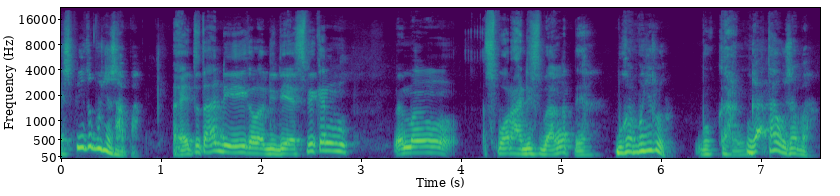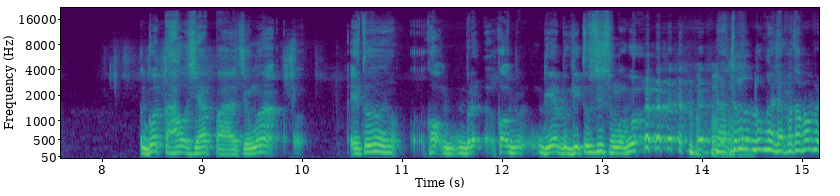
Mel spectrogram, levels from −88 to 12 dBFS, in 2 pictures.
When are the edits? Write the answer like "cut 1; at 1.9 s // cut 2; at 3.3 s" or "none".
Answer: none

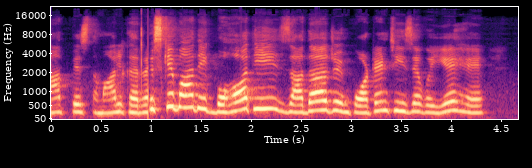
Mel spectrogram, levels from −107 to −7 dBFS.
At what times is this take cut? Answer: cut 1; at 1.0 s

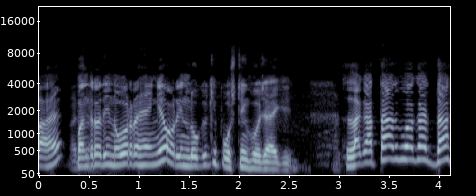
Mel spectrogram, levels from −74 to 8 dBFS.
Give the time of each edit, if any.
cut 1; at 2.6 s

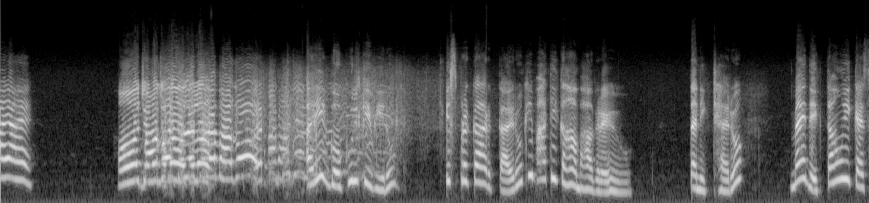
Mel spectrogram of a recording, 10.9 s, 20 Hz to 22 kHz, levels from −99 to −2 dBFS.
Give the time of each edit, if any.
cut 1; at 1.4 s

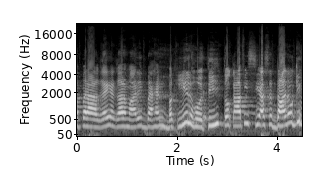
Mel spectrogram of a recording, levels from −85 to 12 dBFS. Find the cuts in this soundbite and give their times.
cut 1; at 2.9 s

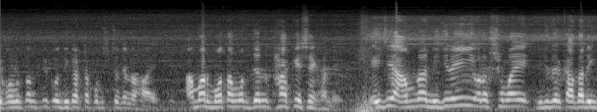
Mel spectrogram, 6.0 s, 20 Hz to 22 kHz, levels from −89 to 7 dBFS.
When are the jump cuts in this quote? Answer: cut 1; at 3.5 s

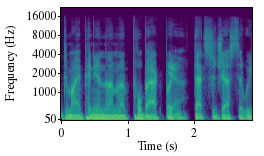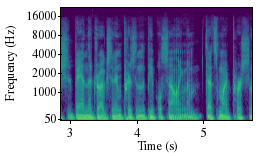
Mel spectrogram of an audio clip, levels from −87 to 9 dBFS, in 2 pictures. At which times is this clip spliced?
none

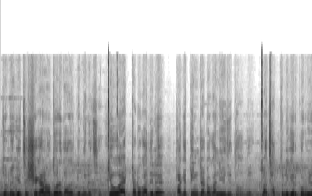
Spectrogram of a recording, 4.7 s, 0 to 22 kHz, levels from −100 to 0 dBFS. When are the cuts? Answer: cut 1; at 1.5 s // cut 2; at 3.9 s

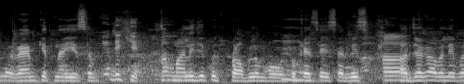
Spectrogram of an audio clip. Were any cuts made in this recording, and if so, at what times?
cut 1; at 1.6 s

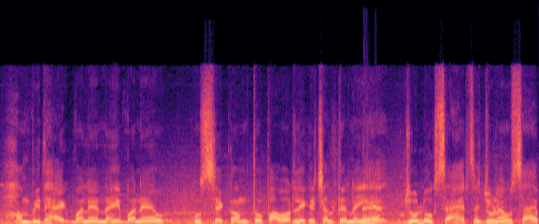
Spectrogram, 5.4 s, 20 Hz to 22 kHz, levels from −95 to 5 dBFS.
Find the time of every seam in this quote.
cut 1; at 3.8 s

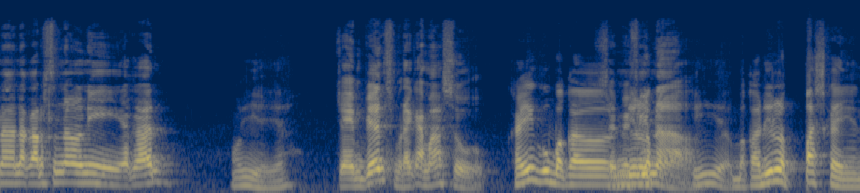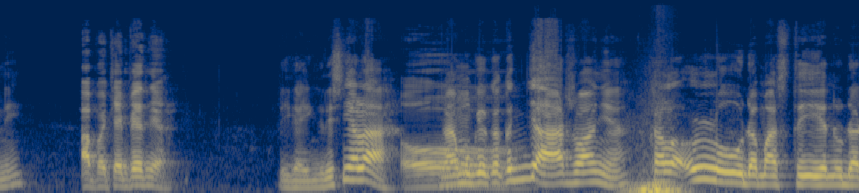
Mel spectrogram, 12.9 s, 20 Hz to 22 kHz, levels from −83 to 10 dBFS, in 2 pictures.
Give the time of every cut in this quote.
cut 1; at 11.2 s

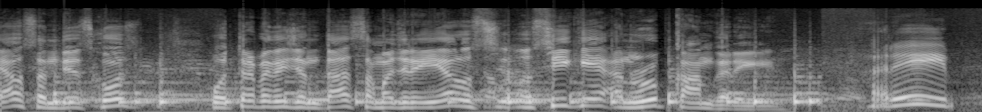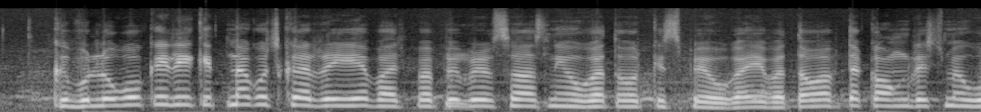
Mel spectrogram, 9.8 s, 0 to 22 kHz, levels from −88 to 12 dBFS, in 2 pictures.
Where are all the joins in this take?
cut 1; at 4.1 s

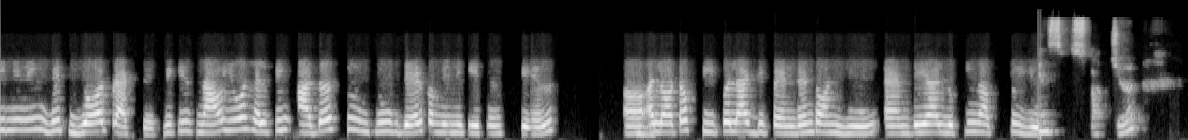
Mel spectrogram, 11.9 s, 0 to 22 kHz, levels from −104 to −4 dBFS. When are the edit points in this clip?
cut 1; at 10.4 s

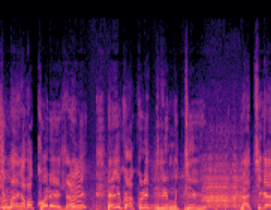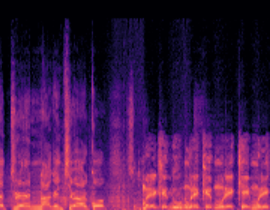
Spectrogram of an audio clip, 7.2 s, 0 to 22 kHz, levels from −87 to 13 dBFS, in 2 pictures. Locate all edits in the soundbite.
cut 1; at 5.2 s

